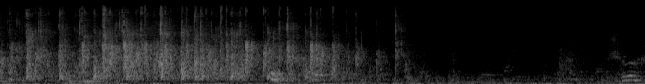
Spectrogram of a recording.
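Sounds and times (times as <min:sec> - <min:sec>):
sizable audience applauding: 0:00.0 - 0:04.2.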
